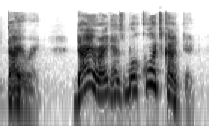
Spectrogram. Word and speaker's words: diorite: It's pronounced in English diorite.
